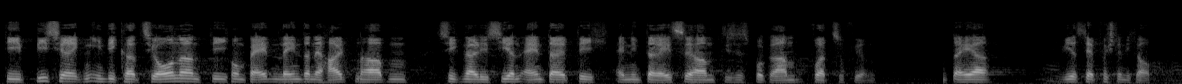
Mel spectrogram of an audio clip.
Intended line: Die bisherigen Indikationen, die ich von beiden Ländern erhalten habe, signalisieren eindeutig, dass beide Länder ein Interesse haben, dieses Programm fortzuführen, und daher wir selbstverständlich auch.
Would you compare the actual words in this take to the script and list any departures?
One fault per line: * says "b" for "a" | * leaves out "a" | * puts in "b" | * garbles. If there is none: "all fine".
* leaves out "ich"
* leaves out "dass beide Länder"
